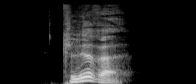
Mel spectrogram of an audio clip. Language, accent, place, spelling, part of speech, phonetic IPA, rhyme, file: German, Germany, Berlin, klirre, verb, [ˈklɪʁə], -ɪʁə, De-klirre.ogg
- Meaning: inflection of klirren: 1. first-person singular present 2. first/third-person singular subjunctive I 3. singular imperative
